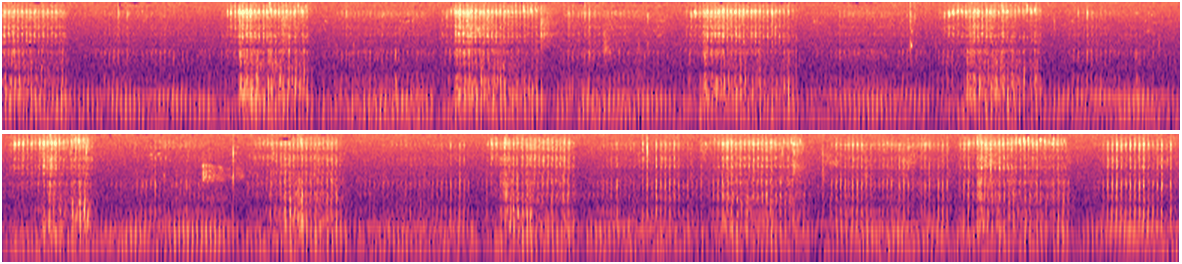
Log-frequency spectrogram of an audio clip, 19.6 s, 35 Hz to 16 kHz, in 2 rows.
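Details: Mother British Shorthair cat Polina with three 3-day-old kittens nursing, purring without pause; a low, buzzing rumble punctuated by breath surges every one to two seconds throughout, in a quiet indoor setting.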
